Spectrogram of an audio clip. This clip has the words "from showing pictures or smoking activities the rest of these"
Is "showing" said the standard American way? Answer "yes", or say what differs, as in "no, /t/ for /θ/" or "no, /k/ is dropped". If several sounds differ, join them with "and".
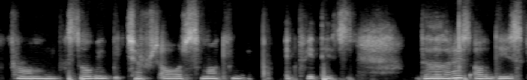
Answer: no, /s/ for /ʃ/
